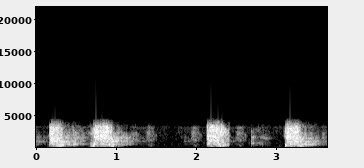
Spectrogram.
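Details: A female dog, described as talking about her day and throwing her bark, gives four loud, harsh, broadband barks in two pairs with short gaps, with faint softer vocal sounds between them.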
